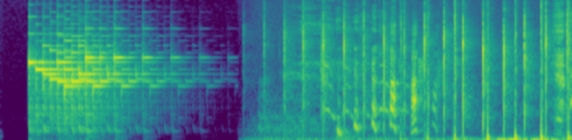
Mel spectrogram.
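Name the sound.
applause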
